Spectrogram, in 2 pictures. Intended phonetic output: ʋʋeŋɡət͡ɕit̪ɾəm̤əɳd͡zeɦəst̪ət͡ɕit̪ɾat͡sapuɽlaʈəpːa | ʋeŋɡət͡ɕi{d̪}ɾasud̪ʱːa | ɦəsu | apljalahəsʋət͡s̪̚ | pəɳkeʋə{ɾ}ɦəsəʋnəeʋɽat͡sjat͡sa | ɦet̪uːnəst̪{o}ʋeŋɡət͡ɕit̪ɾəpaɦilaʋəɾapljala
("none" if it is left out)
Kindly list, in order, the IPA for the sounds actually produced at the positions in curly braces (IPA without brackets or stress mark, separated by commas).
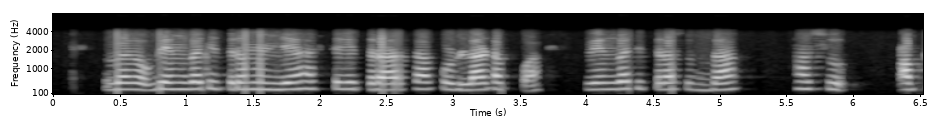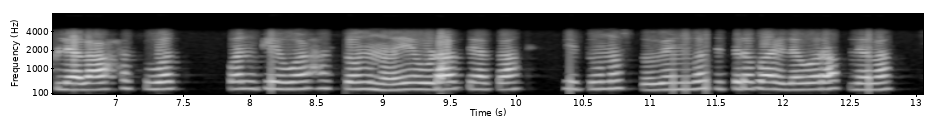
t̪, ɭ, o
